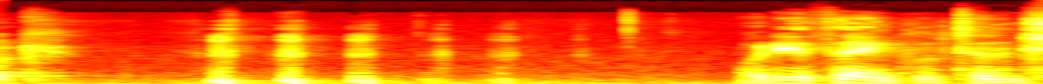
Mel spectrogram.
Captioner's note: chuckles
